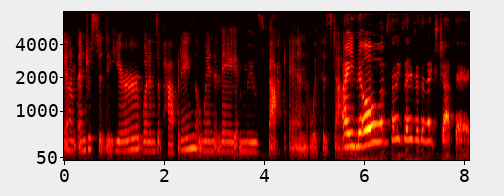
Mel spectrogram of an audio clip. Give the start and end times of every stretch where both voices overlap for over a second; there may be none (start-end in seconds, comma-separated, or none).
none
